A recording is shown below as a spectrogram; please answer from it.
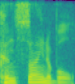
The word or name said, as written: consignable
